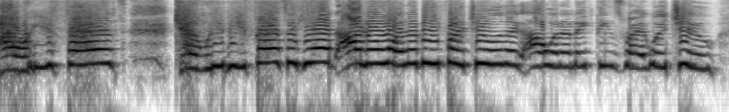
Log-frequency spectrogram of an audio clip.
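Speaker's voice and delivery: very high, loud, whiny mock plea; mocking whiny stalker. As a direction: squeal it like a needy pest begging. Stalker pleading, mocked high voice.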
